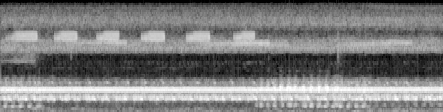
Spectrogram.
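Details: A night chorus of frogs in rice fields, with rapid pulsed croaking that fades, then swells back in after a short lull, set against a continuous ringing drone and soft high chirps repeating at the top.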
